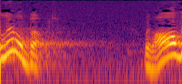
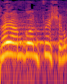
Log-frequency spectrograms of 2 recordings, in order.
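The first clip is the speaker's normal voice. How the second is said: higher, louder call of a restless fisherman; 6 semitones higher, 6 dB louder than usual. Retold or imitated. Peter tells the other disciples he's going fishing, loud call. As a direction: announce it loud to the whole crew.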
